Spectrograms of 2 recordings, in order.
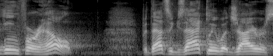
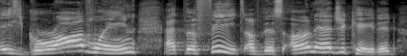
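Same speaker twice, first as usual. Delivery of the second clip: higher, incredulous mock gossip that fades at the end; scandalized religious friends; 5 semitones higher than usual. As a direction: play the shocked elders, half-hearted. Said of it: "what were Jairus' religious friends thinking".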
